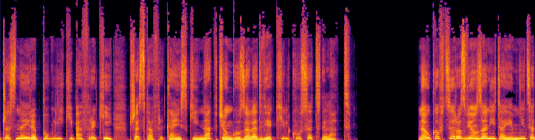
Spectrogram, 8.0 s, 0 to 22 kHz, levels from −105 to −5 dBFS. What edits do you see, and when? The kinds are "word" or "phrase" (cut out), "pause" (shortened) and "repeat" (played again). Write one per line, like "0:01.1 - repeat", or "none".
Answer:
0:01.1 - word
0:02.2 - word
0:03.2 - word
0:04.8 - word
